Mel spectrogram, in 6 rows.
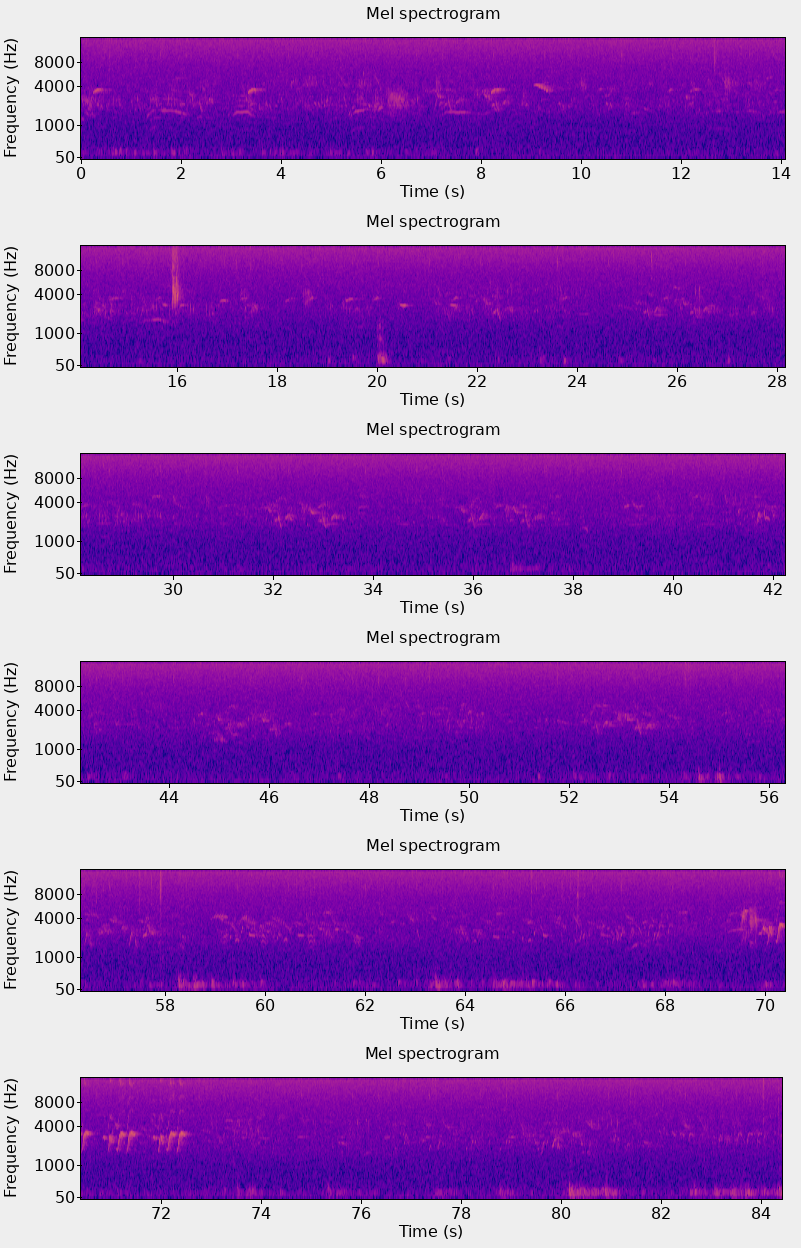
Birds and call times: Yellow-breasted Apalis (Apalis flavida): 0:01.1
White-browed Robin-Chat (Cossypha heuglini): 0:09.3
African Paradise-Flycatcher (Terpsiphone viridis): 1:11.2

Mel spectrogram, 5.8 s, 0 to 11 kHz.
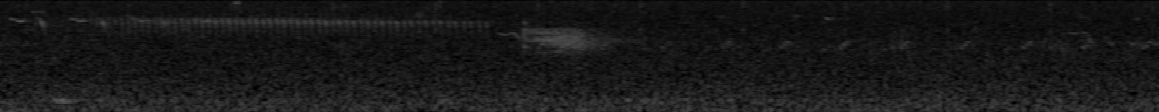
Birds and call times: Mouse-colored Penduline-Tit (Anthoscopus musculus): 0:01.7
Slate-colored Boubou (Laniarius funebris): 0:02.8

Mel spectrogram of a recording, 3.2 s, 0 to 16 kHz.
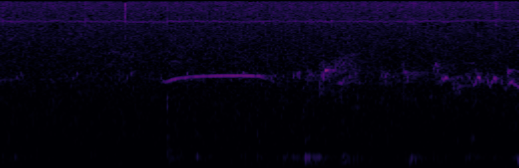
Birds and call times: Blue-naped Mousebird (Urocolius macrourus): 0:01.3

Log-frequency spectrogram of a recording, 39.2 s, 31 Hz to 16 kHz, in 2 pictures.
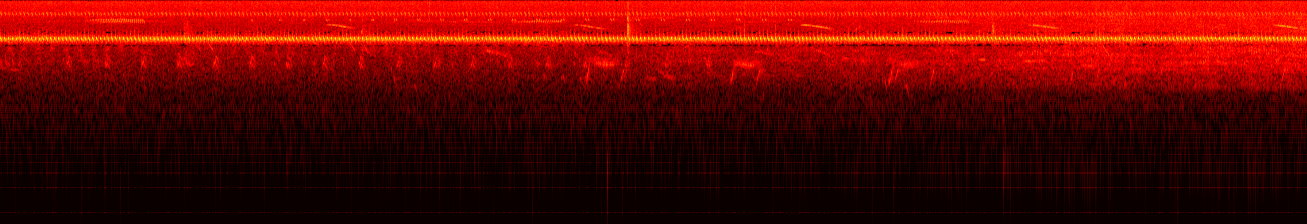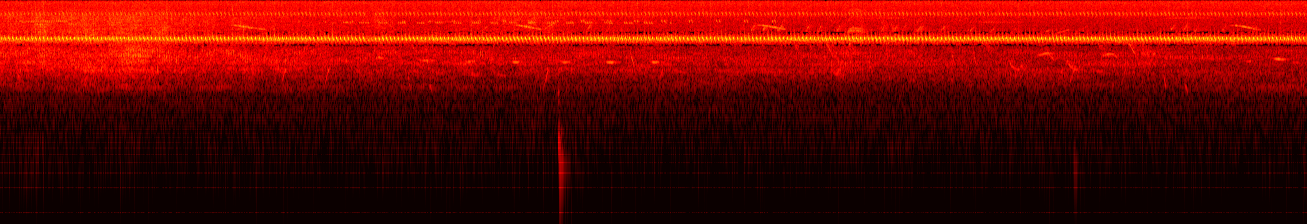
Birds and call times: Spot-flanked Barbet (Tricholaema lacrymosa): 0:01.0, 0:03.7, 0:07.1

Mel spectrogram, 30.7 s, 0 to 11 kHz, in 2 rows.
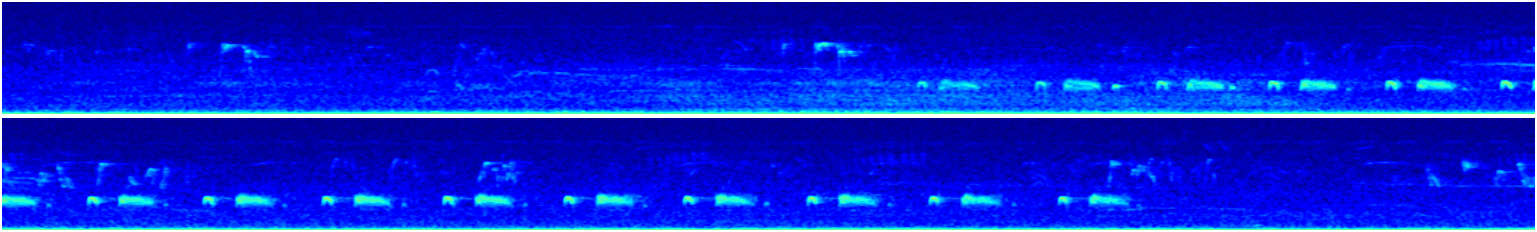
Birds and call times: Common Bulbul (Pycnonotus barbatus): 0:08.4, 0:16.1
Ring-necked Dove (Streptopelia capicola): 0:17.9

